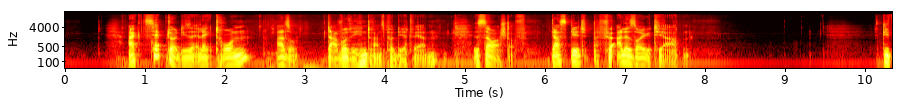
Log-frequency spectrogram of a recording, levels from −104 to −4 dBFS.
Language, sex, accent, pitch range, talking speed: German, male, German, 90-110 Hz, 100 wpm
